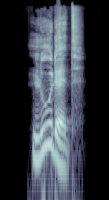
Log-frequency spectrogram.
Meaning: second-person plural preterite of laden
- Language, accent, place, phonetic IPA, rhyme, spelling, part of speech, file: German, Germany, Berlin, [ˈluːdət], -uːdət, ludet, verb, De-ludet.ogg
